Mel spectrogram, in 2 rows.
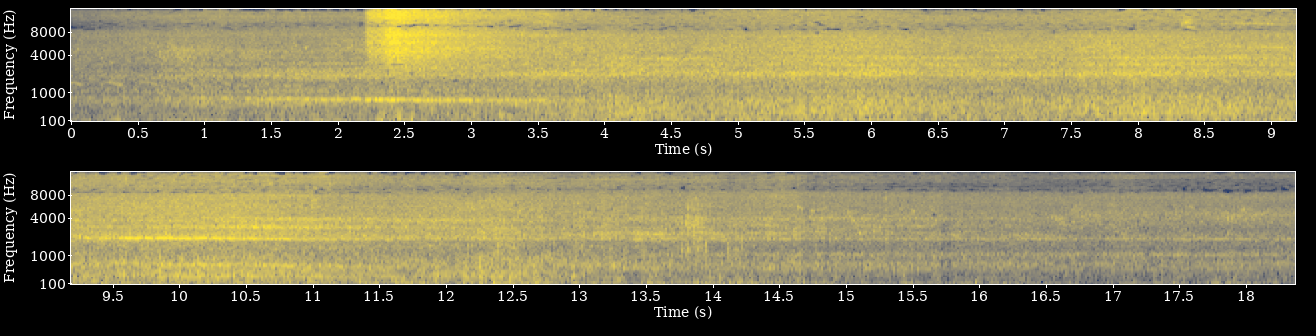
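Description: Southern Class 377 Electrostar electric train passing close by: the rumble of its wheels on the rails swells over the first few seconds, holds for about ten seconds, then fades away, with thin whining tones over it.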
